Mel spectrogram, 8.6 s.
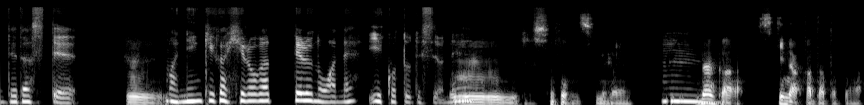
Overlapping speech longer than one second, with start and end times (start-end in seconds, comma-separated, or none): none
